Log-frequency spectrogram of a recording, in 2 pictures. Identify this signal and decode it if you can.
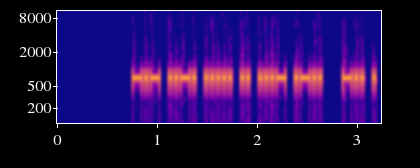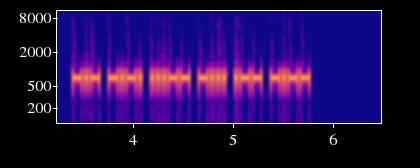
Morse code, heard as a keyed tone, about 40 wpm, 700 Hz. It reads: KF5IVL DE KC3BWY
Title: USA Callsign DE Callsign - 6 Characters - 40wpm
